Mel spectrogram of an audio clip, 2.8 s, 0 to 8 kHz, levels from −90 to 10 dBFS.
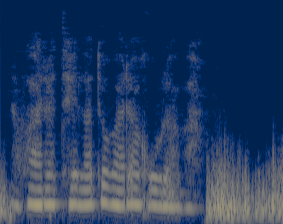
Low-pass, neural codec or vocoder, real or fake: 7.2 kHz; none; real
